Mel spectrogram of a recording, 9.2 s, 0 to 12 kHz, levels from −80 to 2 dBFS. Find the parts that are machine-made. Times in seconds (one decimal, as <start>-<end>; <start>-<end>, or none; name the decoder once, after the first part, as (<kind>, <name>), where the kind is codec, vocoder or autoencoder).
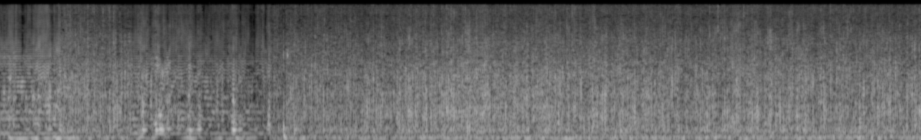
0.0-0.6 (vocoder, BigVGAN v2); 1.3-2.7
